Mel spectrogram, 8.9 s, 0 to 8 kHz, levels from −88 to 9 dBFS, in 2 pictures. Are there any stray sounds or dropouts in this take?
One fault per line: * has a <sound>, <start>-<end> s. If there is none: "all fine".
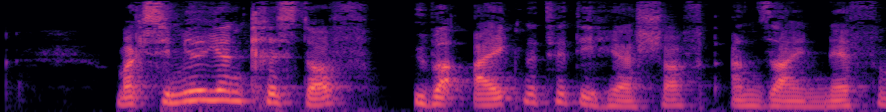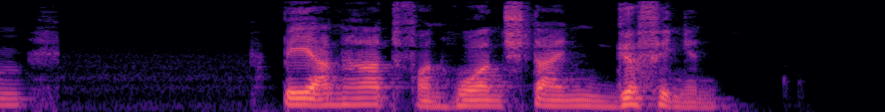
all fine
